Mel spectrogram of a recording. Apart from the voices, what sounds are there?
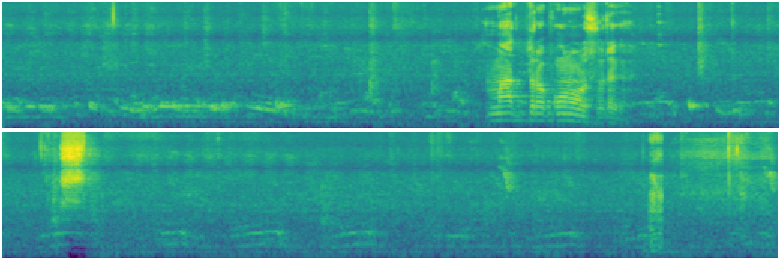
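pigeons cooing at a market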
